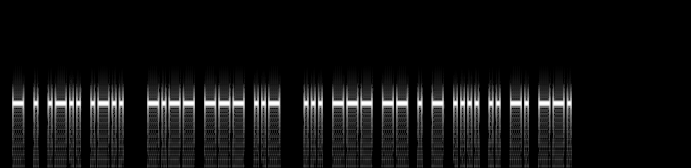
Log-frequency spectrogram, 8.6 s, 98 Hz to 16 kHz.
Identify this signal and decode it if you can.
Morse code, heard as a keyed tone, about 30 wpm, 700 Hz. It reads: TELL YOU SOMETHING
